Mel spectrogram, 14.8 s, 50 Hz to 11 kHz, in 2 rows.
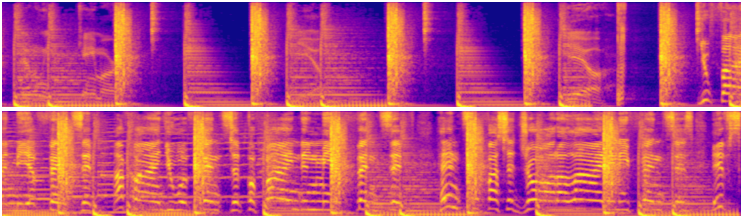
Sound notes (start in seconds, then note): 6.1 fart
